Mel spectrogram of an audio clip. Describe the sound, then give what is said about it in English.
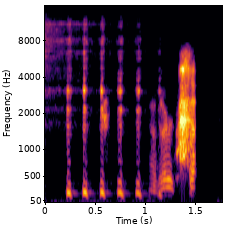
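A quick run of five or six sharp, evenly spaced dog barks rising into a higher-pitched yelp, moderately loud, with no one talking. “Oh, see, even the dogs agree.”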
